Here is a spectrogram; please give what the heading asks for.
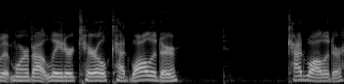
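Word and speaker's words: Cadwalladr: Like, for an example given by a journalist who we'll talk a little bit more about later, Carol Cadwalader. Cadwalader, how do you spell it?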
